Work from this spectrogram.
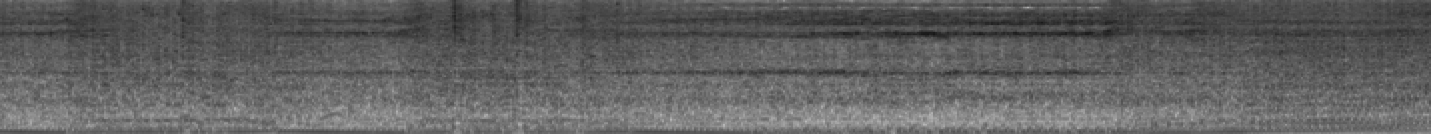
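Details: VW Super Beetle air-cooled engine, cold, just started with a trigger starter after reassembly and an apparently new carburetor: settles into a steady, even idle with a smooth low beat and no misses or knocks. Normal idle.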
